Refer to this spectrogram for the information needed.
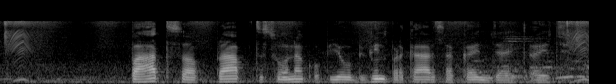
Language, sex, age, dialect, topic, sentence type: Maithili, male, 18-24, Southern/Standard, agriculture, statement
